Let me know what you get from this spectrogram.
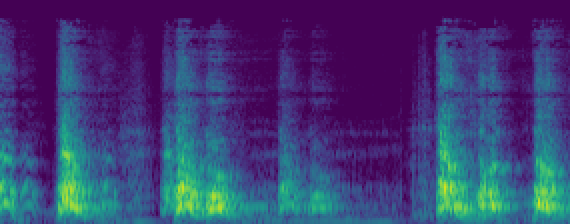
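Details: Husky dog giving loud, harmonic, wavering bark-like vocalizations in four separate bursts, some with two or three quick pulses, separated by short silent gaps; indoor quiet with no other sounds.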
